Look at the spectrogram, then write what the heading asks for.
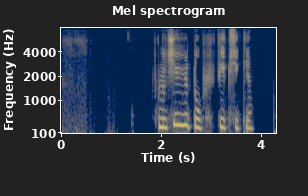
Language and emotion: Russian, neutral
